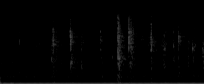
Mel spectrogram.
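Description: Faint typing on a computer keyboard: an irregular run of short keystroke clicks.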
